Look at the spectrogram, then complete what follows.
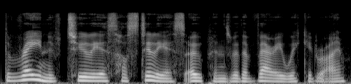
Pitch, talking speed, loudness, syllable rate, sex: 155 Hz, 190 wpm, -17 LUFS, 5.3 syllables/s, female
